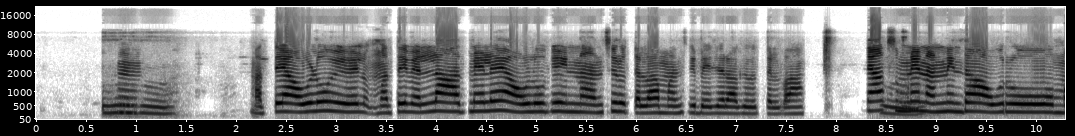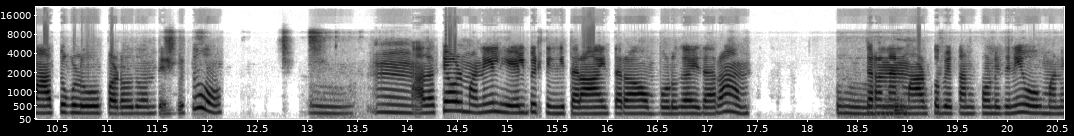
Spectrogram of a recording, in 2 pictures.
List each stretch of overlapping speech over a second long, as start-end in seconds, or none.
none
